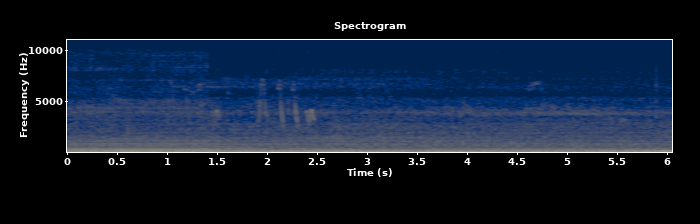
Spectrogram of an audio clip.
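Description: Low, steady rumble of a running engine, with a steady hum, and a few faint high-pitched ticks about two seconds in.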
